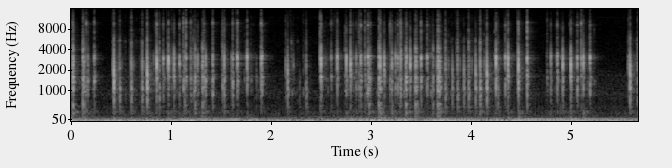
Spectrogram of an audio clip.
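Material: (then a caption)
Plastic. Fingertips of both hands type quickly on a black custom AARU mechanical keyboard with TTC Speed Silver switches, PBT plastic keycaps, a carbon fibre plate and a hollow case. The result is a steady run of short, bright, clacky keystrokes with brief pauses, each dying away almost instantly over a faint low hum.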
